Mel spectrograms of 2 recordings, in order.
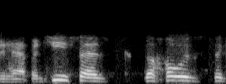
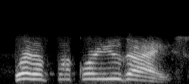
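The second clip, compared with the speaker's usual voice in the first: high, yelled voice; 8 semitones higher than usual. Retelling someone soaking wet yelling up from the boat: imitating someone yelling. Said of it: "And he yells up".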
